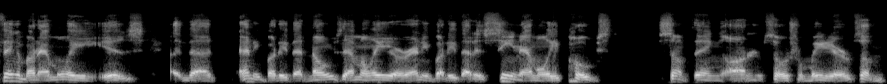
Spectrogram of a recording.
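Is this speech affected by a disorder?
Yes: cerebral palsy, mild.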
